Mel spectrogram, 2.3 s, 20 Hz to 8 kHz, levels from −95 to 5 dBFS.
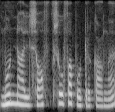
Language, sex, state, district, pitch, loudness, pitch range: Tamil, female, Tamil Nadu, Nilgiris, 215 Hz, -15 LUFS, 200-245 Hz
